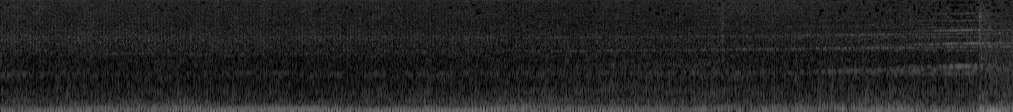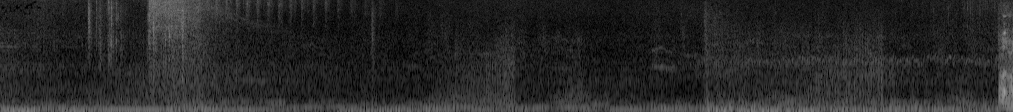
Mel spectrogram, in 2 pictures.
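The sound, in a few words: sandstorm wind rumbling in the video game Dune: Awakening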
